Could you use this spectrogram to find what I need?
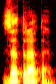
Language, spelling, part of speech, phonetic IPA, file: Russian, затрата, noun, [zɐˈtratə], Ru-затрата.ogg
- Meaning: 1. expenditure 2. cost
